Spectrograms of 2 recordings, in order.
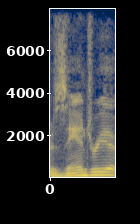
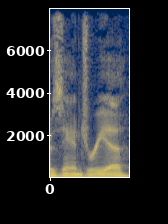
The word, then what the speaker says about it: Xandria: that's right as Andrea you pronounce X as a Z yeah it's it's either xandria or xandria but yeah it's perhaps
